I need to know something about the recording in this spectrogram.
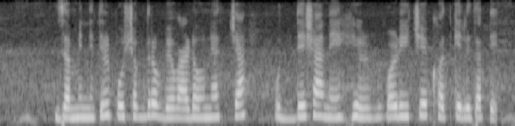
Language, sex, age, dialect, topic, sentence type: Marathi, female, 25-30, Varhadi, agriculture, statement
